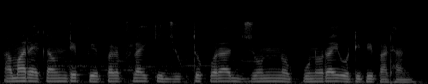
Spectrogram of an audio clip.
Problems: none marked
